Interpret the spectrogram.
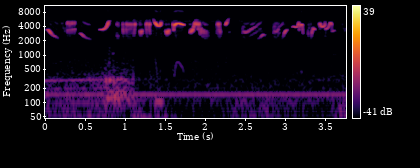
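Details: Thekla's lark on the plateaus of Spain, between Aragon and Extremadura, identifiable by its song, which is similar to a crested lark's: a fast, continuous jumble of high twittering and whistled slurred notes, with a steady low hum and a brief rustle underneath.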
